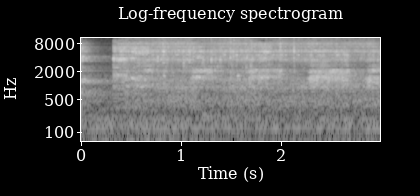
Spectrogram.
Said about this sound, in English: Oh, you got the vomit and the ducks playing at the same time. Probably a fair call.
